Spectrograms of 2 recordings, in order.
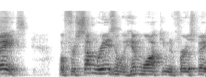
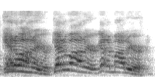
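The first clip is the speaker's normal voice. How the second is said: high-pitched mock yell of the angry coach; 9 semitones higher, faster than usual. Retelling the other team's coach yelling at the umpire, high mock yell. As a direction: squeal it like the furious opposing coach.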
